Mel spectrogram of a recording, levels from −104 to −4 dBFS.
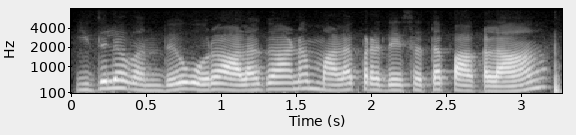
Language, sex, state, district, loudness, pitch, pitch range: Tamil, female, Tamil Nadu, Nilgiris, -16 LUFS, 200 Hz, 190-225 Hz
